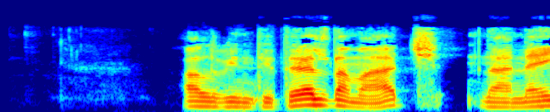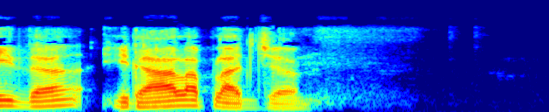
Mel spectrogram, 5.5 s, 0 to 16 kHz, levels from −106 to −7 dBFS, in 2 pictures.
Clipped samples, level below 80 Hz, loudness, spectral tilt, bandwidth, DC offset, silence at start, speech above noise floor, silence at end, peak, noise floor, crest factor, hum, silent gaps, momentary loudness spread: under 0.1%; -64 dBFS; -23 LUFS; -5 dB/octave; 7.4 kHz; under 0.1%; 0.9 s; 62 dB; 1.2 s; -2 dBFS; -85 dBFS; 24 dB; none; none; 10 LU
